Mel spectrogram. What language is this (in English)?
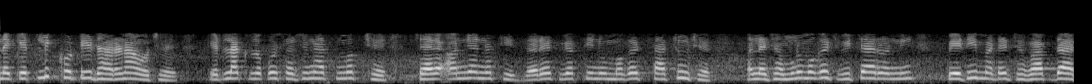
Gujarati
